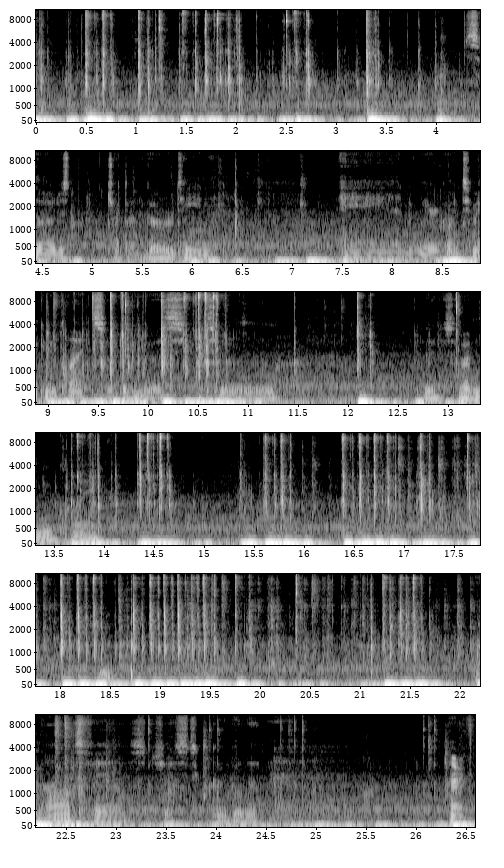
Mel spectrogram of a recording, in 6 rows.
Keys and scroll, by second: 0.0-1.9 typing, 2.6 ctrl+s, 3.4 Return, 9.1 Return, 9.3-11.2 typing, 13.5-15.1 typing, 15.6 Down, 15.8 Down, 16.5 Down, 16.6 Down, 16.7 Down, 16.9 Down, 18.1 Up, 18.1-19.9 typing, 21.2-22.4 typing, 23.5 typing.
